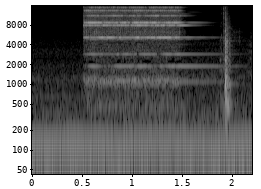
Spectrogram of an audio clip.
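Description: An old telephone rings in the police-management video game This Is the Police, a bright electric bell burst lasting about a second, followed by a short click, with a steady low hum underneath.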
